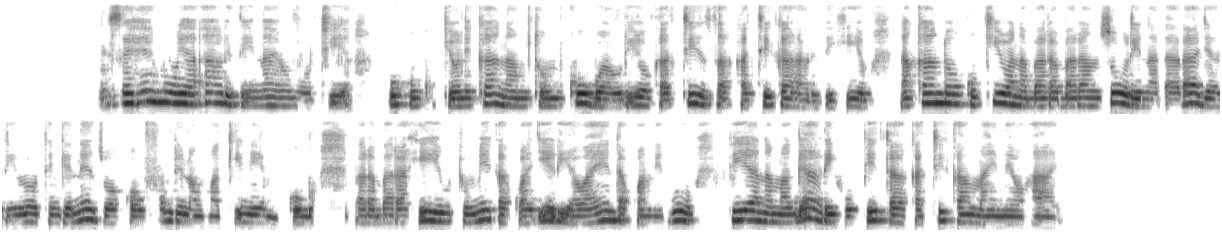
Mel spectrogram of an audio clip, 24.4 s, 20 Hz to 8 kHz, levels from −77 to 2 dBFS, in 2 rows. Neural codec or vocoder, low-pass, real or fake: none; 7.2 kHz; real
